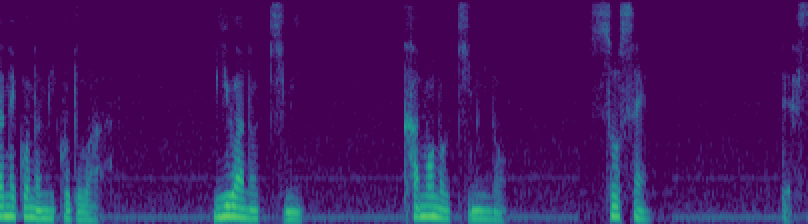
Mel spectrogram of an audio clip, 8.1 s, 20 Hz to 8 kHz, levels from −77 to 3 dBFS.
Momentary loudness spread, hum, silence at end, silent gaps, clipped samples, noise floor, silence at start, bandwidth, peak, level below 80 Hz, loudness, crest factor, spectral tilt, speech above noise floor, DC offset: 19 LU; none; 0.05 s; none; under 0.1%; -56 dBFS; 0 s; 8 kHz; -10 dBFS; -52 dBFS; -28 LUFS; 20 dB; -8 dB/octave; 30 dB; under 0.1%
